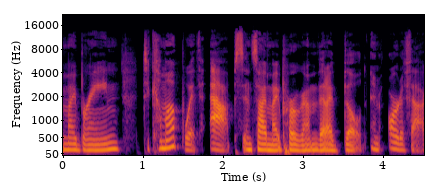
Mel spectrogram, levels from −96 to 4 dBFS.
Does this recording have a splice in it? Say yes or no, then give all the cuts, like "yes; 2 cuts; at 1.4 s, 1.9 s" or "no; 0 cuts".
yes; 1 cut; at 1.7 s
